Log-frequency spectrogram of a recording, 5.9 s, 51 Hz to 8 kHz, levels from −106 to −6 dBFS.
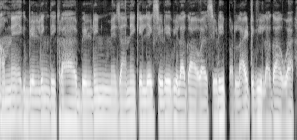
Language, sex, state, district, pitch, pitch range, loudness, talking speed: Hindi, male, Jharkhand, Palamu, 100 Hz, 100-105 Hz, -14 LUFS, 240 wpm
